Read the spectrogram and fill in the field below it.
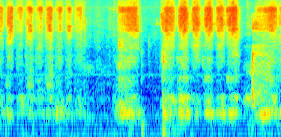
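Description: A nail file shapes fingernails square in quick, close, rhythmic rasping strokes, with a brief pause partway through.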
